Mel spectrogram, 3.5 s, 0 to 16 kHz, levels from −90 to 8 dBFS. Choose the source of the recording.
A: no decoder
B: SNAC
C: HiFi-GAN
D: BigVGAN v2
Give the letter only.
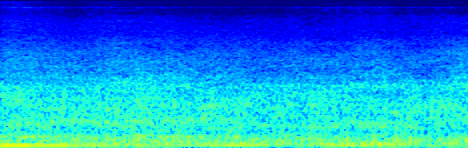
B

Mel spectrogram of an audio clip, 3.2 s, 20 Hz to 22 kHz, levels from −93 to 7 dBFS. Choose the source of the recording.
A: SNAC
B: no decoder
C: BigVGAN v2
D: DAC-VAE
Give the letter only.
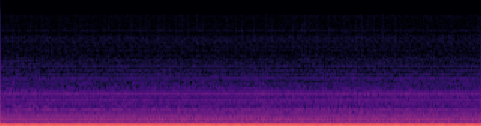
B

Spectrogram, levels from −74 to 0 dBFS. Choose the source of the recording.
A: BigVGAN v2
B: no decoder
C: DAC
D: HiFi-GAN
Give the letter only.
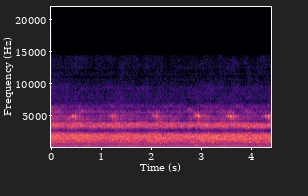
C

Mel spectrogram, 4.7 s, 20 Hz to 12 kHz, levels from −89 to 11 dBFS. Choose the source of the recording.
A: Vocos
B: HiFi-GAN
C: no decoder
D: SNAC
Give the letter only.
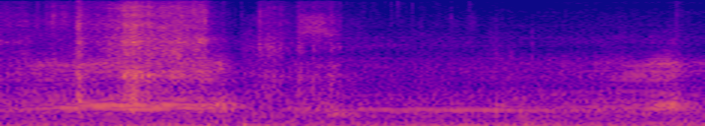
C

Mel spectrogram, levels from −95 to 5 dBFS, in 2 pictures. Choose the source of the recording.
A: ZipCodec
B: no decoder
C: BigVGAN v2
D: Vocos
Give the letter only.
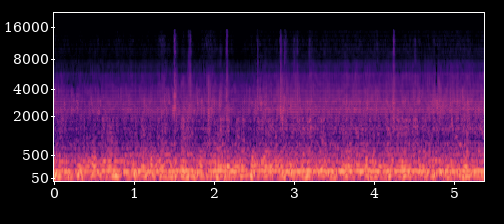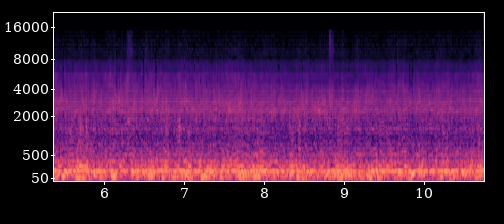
C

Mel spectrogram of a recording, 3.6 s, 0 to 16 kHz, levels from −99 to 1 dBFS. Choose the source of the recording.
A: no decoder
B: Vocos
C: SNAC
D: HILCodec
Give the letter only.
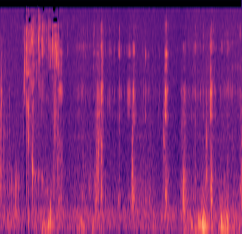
B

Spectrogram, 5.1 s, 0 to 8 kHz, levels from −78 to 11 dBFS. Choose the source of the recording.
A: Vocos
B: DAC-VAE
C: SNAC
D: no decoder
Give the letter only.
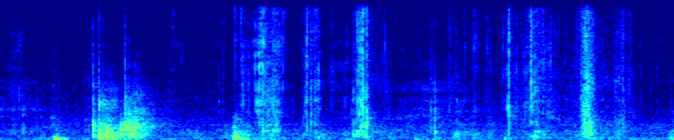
D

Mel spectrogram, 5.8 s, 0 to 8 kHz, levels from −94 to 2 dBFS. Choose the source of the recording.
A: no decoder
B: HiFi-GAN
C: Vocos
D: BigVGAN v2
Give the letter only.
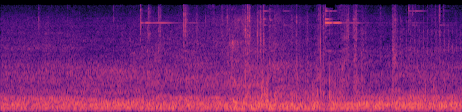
A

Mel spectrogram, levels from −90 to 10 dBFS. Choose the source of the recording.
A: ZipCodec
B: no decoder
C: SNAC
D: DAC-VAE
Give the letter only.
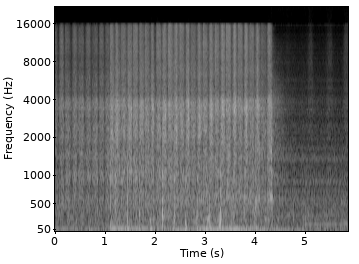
D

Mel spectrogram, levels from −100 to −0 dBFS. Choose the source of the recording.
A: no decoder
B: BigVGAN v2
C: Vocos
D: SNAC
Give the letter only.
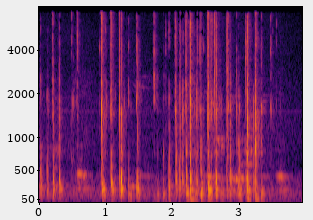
A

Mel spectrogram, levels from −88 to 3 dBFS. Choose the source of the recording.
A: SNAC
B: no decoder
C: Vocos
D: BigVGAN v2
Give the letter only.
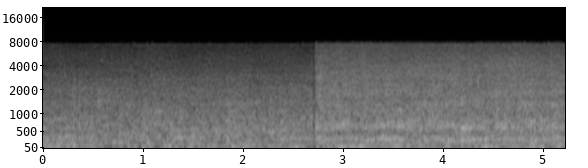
A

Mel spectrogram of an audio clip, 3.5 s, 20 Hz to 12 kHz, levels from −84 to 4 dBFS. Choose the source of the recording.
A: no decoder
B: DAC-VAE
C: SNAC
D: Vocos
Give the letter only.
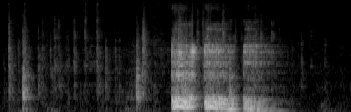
A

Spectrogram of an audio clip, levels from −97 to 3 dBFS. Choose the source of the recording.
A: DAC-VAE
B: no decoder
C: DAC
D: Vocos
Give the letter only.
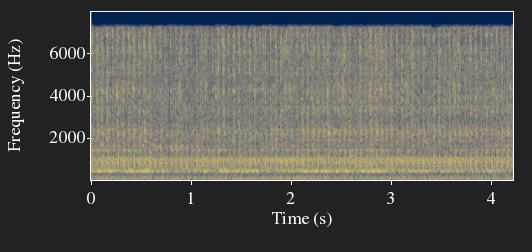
D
